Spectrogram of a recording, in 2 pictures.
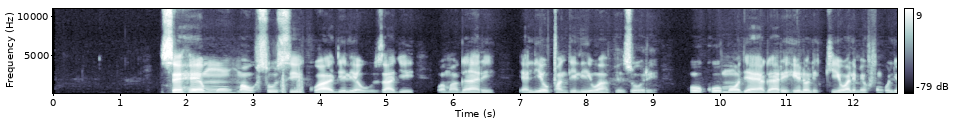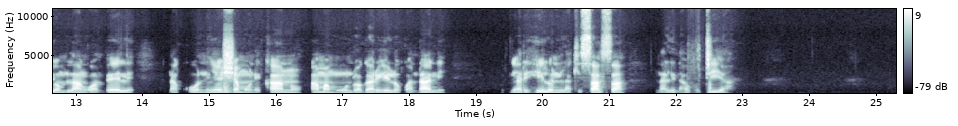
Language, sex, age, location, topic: Swahili, male, 18-24, Dar es Salaam, finance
